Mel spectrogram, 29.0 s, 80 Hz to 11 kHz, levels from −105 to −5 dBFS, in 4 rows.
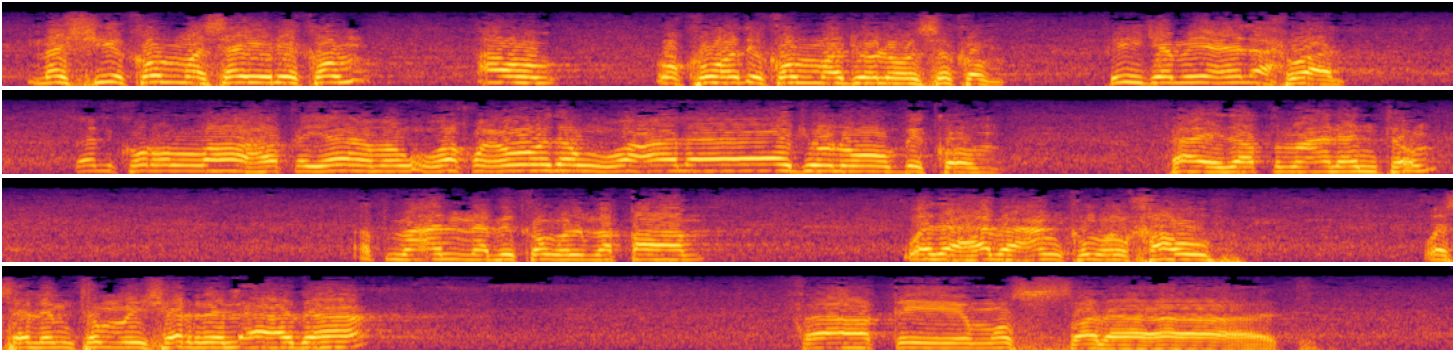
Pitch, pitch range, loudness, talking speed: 200 Hz, 190-220 Hz, -17 LUFS, 60 wpm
